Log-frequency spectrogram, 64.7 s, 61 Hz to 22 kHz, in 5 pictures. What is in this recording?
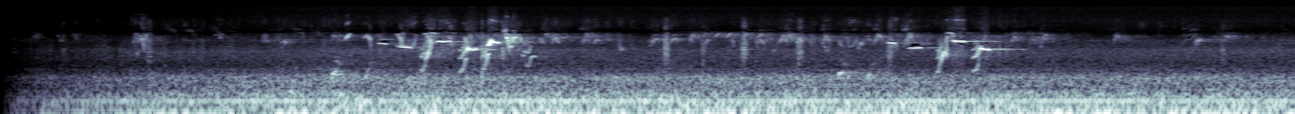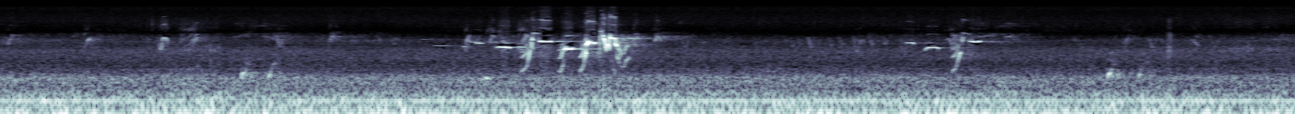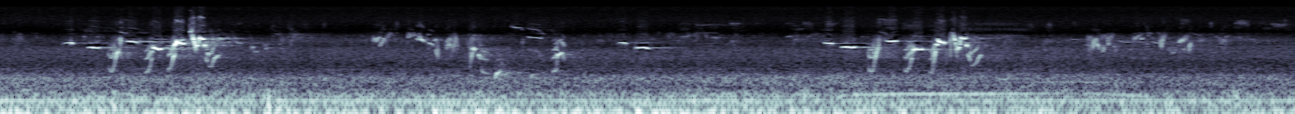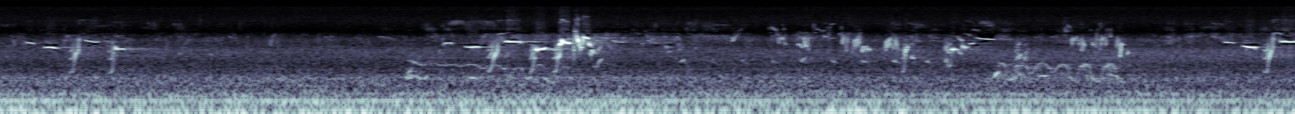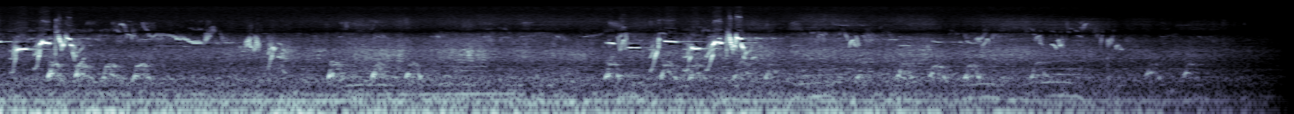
Western Meadowlark 17feb06
sturnella-neglecta, western-meadowlark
